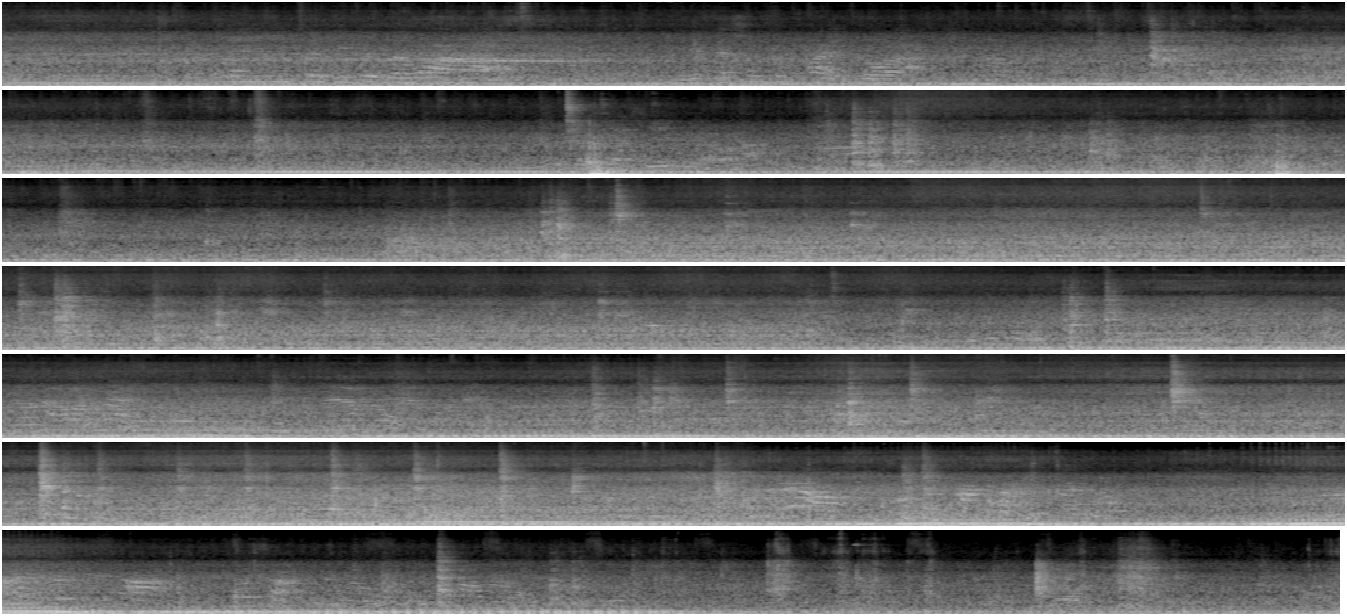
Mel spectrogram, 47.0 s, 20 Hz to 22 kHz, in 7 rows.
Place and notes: Guangming Rd., Taitung City - Outside the restaurant
Traffic Sound, Kitchen cooking sounds, Binaural recordings, Zoom H4n+ Soundman OKM II
Taitung City, Taitung County, Taiwan, 15 January 2014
